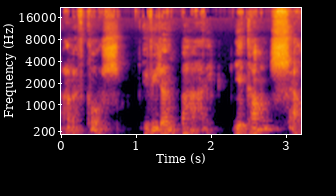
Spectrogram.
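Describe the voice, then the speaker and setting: At a fairly slow pace, a man talks with an English accent. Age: 70s. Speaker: novelist, retired teacher. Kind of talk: personal introduction monologue.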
